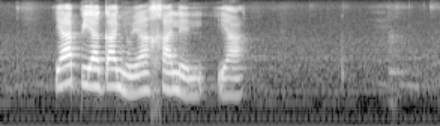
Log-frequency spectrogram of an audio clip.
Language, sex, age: Northern Sotho, female, 24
